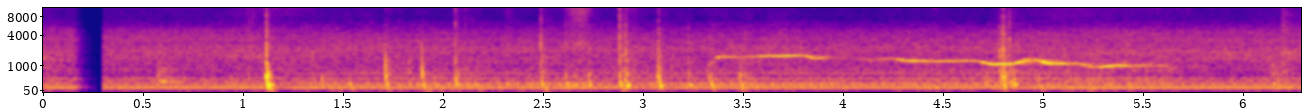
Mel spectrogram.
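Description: A person whistling a few notes about halfway in: one held note, then a lower phrase that wavers and steps downward. A few light clicks and knocks sound as well.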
